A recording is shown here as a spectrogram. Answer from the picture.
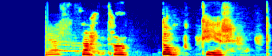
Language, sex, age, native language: Icelandic, male, 6, Icelandic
